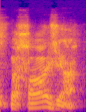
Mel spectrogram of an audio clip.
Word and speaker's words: Bahagia: It's Bahagia. It's not a guttural G.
